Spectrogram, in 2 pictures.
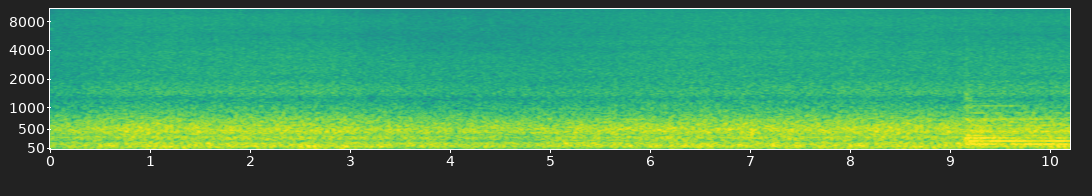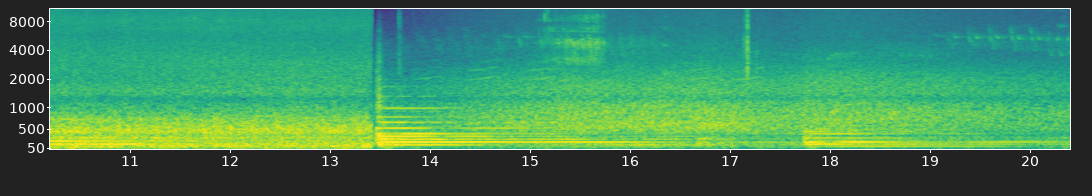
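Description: River water rushing and splashing down a rocky cascade. About nine seconds in, soft background music comes in over it, and a little past halfway the water sound cuts off suddenly, leaving the music alone.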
